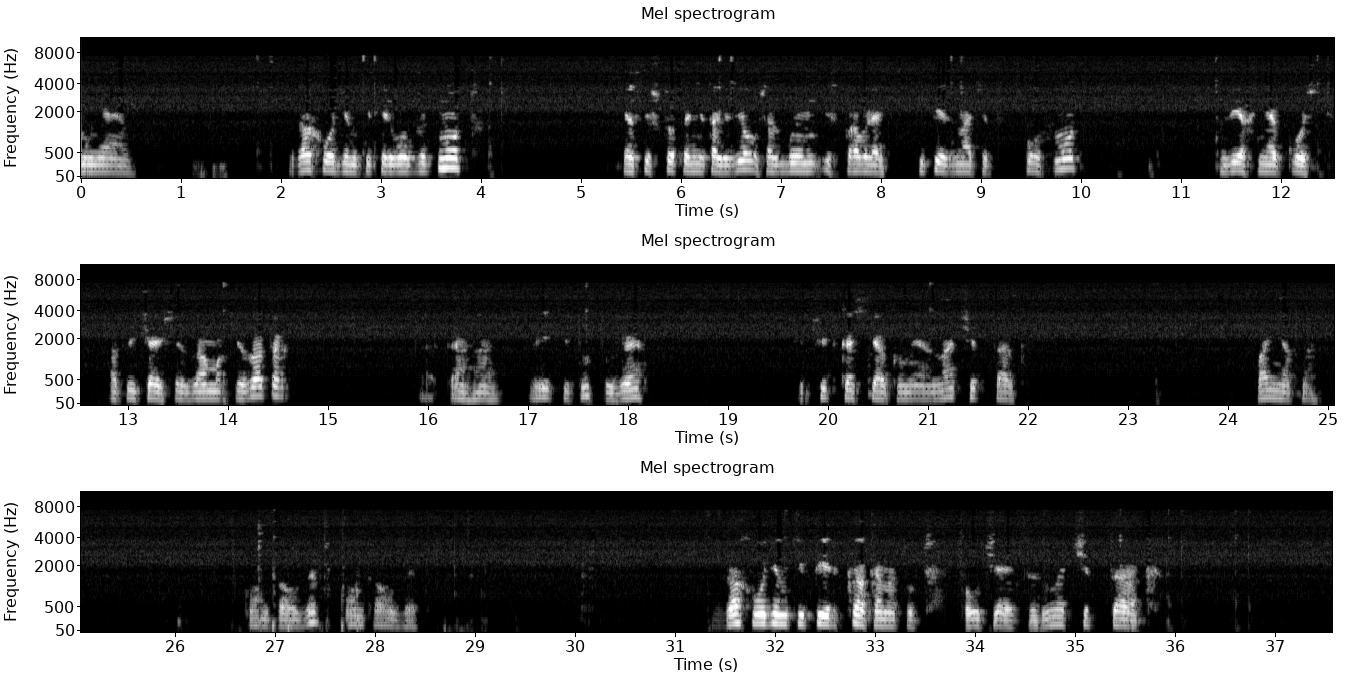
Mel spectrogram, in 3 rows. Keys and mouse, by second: 1.7-3.1 drag, 4.2 click, 6.5-9.1 drag, 10.9 middle click, 12.5 click, 14.0-17.7 drag, 21.1-23.5 drag, 26.8 ctrl+z, 27.7 ctrl+z, 29.0 ctrl+z, 31.4 click, 33.1-34.0 middle drag, 34.9-35.7 middle drag, 36.1-36.5 drag, 36.8 click.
